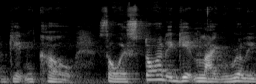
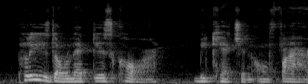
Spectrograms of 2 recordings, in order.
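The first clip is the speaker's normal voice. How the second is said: ordinary delivery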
